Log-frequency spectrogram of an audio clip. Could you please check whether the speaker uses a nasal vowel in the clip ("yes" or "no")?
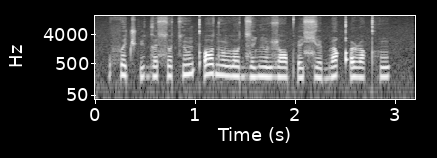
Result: yes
